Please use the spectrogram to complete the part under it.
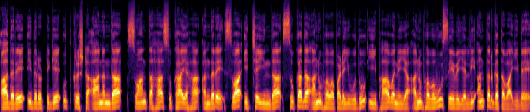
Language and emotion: Kannada, neutral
